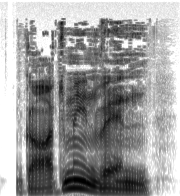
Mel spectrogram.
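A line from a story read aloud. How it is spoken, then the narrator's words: Grumbling. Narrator (Danish): brummede Ludwig Hirtreiter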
